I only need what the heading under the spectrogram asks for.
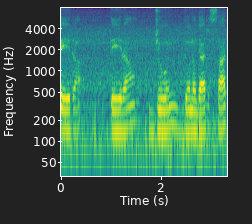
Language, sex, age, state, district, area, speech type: Marathi, male, 18-30, Maharashtra, Nagpur, urban, spontaneous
